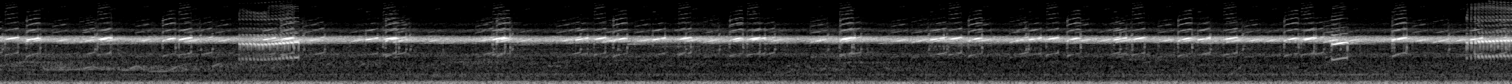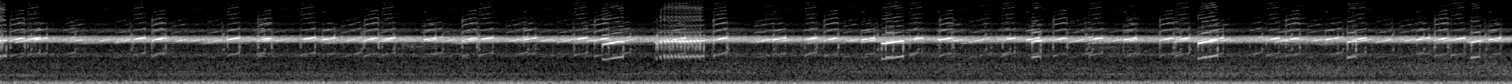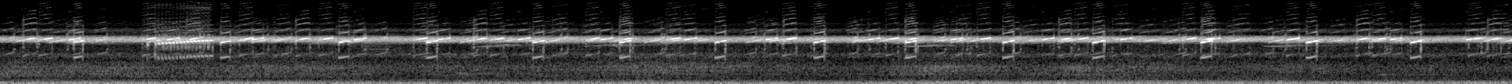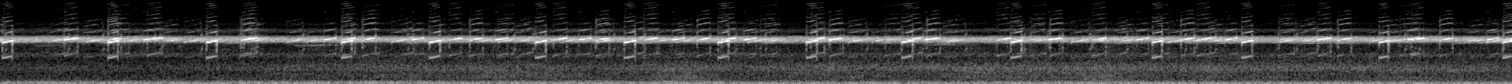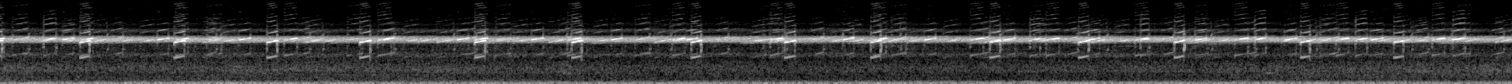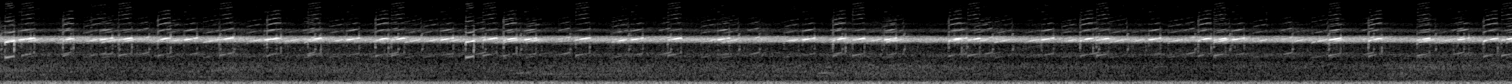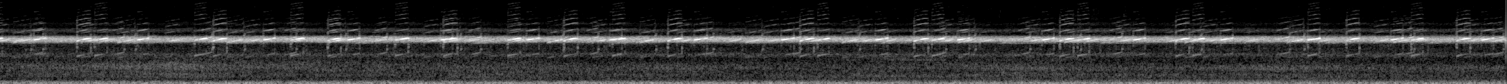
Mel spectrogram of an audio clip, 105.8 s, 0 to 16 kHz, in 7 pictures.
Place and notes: Roadside recording of spring peepers in ditch beside the road. Night recording less than 1hr after sunset. At 00:42 sec coyotes can be heard in the distance. No post processing.
ON, Canada, 25 April 2019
